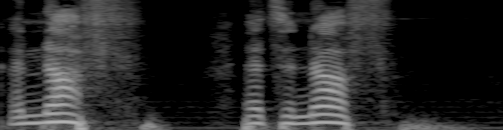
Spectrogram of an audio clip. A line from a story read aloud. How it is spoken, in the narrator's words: weakly whispering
